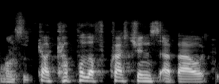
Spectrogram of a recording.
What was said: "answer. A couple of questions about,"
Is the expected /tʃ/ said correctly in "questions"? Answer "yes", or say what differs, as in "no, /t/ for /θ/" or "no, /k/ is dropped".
yes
